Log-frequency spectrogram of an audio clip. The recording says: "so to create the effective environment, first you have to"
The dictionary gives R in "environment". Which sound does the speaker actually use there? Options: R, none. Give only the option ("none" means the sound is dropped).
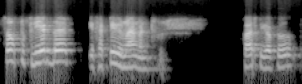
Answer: none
